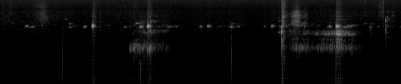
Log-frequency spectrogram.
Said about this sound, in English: I can hear the frogs or the crickets or whatever they are. They sound like frogs. Oh, I know. They're. It could be a little bit of both, actually. There's a creek that runs through this property. So there could very well be frogs mixed in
